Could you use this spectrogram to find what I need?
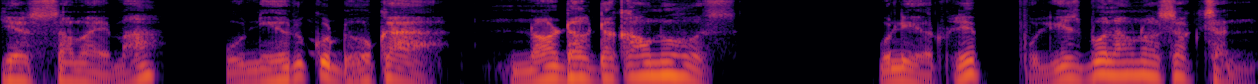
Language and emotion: Nepali, fearful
